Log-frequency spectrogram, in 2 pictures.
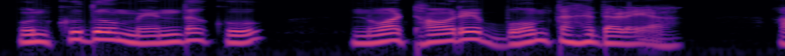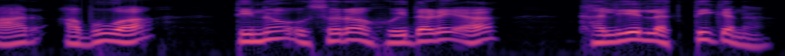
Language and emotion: Santali, fearful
